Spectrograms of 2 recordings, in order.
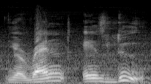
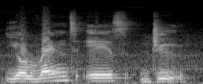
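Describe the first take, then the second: First: Due is said with a plain 'd' sound, like 'do'. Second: Due is said with a 'j' sound, like 'jew'. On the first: "The second is, is American English" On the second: "The first is British English"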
